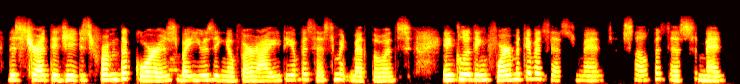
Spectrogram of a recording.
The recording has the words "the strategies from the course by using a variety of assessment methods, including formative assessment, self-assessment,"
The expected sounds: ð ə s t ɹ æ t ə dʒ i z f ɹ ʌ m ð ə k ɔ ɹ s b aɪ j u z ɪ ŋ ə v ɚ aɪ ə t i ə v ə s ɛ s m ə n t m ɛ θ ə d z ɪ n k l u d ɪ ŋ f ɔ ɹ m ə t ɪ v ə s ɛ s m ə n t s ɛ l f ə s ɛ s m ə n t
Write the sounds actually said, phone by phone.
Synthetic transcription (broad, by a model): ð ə s t ɹ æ t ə dʒ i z f ɹ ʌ m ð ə k ɔ ɹ s b aɪ j u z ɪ ŋ ə v ɚ aɪ ə t i ə v ə s ɛ s m ə n t m ɛ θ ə d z ɪ n k l u d ɪ ŋ f ɔ ɹ m ə t ɪ v ə s ɛ s m ə n t s ɛ l f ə s ɛ s m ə n t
